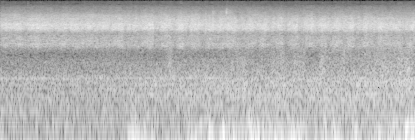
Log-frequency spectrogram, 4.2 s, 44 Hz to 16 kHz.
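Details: Cicadas recorded at Kardamyli, 2013: a steady, high sizzling drone with soft pulsing texture, quieter and more distant, with faint rustle beneath.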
